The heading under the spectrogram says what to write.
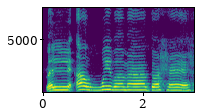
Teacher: വാദ് ഇസ്തിഅലാൻ്റെ ലെറ്ററാണ്, ഉയർത്തിയിട്ട് ഉച്ചരിക്കുക കേട്ടോ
